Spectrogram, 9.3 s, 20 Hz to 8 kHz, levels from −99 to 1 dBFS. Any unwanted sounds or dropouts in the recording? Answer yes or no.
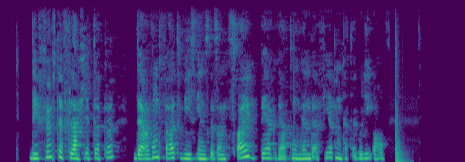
yes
